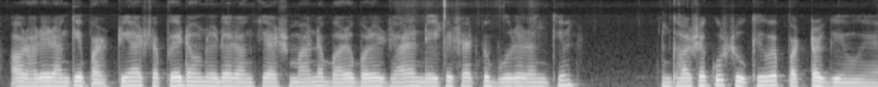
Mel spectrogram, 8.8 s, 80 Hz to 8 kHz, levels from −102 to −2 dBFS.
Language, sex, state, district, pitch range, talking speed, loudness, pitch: Hindi, male, Bihar, Sitamarhi, 130-140 Hz, 200 wpm, -17 LUFS, 135 Hz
